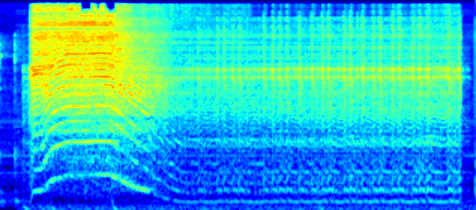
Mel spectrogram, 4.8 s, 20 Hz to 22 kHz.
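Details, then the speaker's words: 1/8 RC car nitro engine with lean high-speed needle: sharp high rev then slowly sags and hangs at a raised idle after letting off throttle, engine starving for fuel; high-speed needle too lean. "get on the gas and then the idle stays high and it stays high because the high speed needle is too lean so that engine is starving for fuel and when when you let go of the throttle that the idle stays high"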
